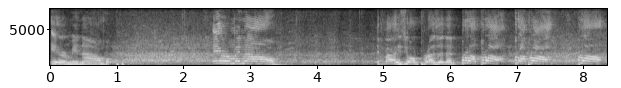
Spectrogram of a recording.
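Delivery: high-pitched, hammed-up Jamaican accent; mock politician pandering in Jamaican patois; Kamala, Jamaican accent. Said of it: "like, a bunch of Jamaican people".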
